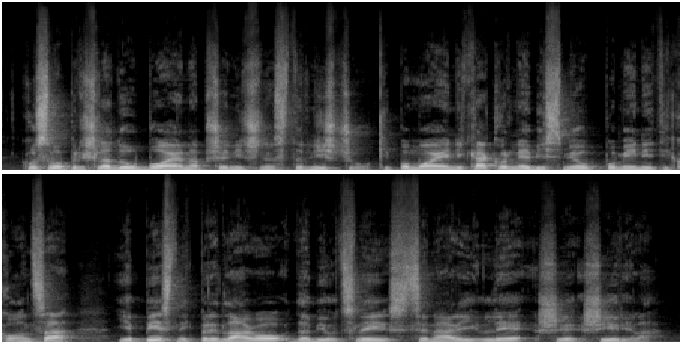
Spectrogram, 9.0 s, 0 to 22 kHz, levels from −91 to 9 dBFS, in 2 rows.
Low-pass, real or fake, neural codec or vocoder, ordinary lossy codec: none; fake; vocoder, 44.1 kHz, 128 mel bands every 256 samples, BigVGAN v2; none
